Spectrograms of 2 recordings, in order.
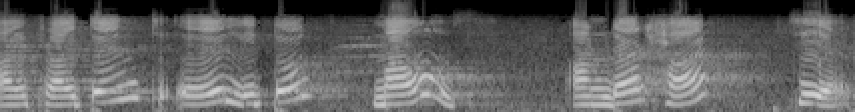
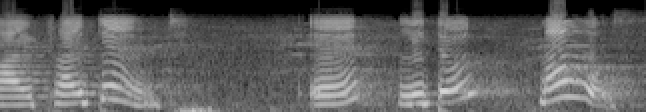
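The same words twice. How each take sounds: First: "I frightened a little" stretched out very slowly; very slow recitation. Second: "I frightened" read slowly and evenly; slow recitation. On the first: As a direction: drag "I frightened a little" syllable by syllable. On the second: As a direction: say "I frightened" word by word. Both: Shown as a demonstration. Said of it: "আমি আবার পড়িয়ে দিচ্ছি তোমাদেরকে".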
